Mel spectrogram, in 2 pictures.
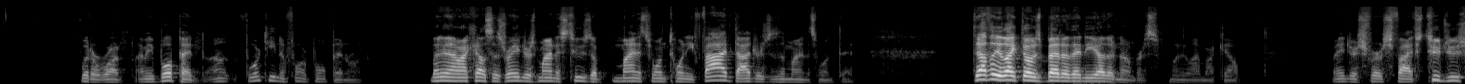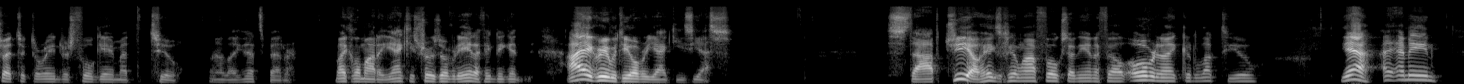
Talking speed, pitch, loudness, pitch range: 195 wpm, 145 Hz, -20 LUFS, 125-170 Hz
